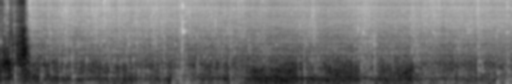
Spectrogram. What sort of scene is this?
kitchen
